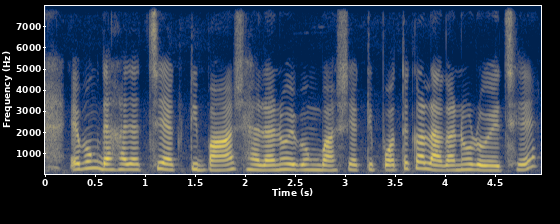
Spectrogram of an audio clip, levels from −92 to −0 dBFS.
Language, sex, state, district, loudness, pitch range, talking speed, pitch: Bengali, female, West Bengal, Malda, -18 LUFS, 230-255 Hz, 145 wpm, 245 Hz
